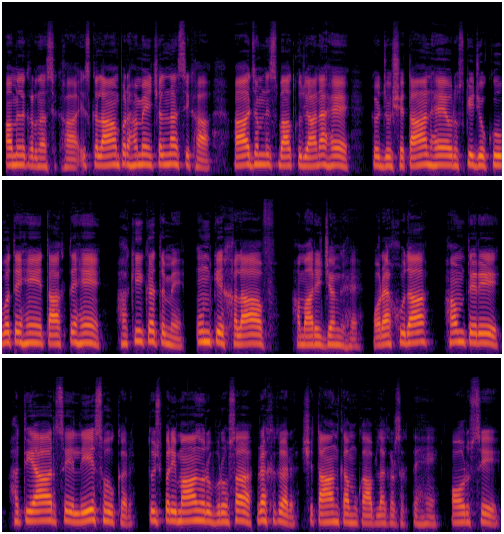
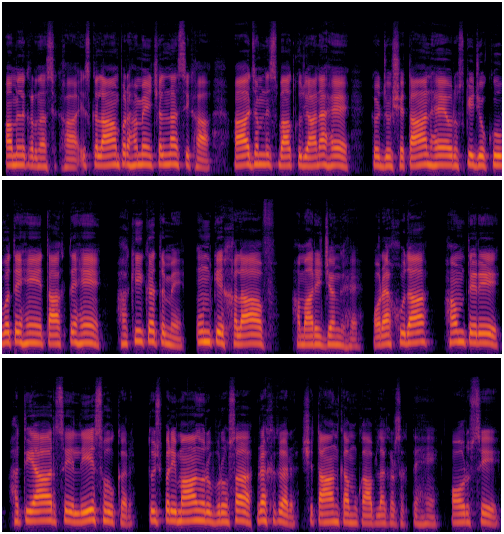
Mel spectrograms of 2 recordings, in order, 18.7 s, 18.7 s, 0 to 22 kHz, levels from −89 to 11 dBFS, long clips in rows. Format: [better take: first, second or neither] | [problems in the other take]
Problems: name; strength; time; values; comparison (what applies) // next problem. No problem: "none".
neither | none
